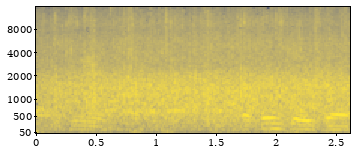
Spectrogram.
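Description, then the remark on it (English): Steady, dense applause fills the whole stretch, a loud wash of clapping with a few voices talking faintly underneath toward the end. “Oh, applause, baby.”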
